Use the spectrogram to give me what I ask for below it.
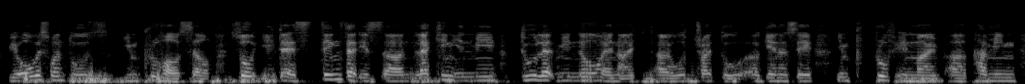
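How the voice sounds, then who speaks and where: A man with a Singaporean accent leading an informal online workshop as lecturer, speaking in halting phrases with colloquial Singlish particles. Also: on the high side, muffled recording.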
